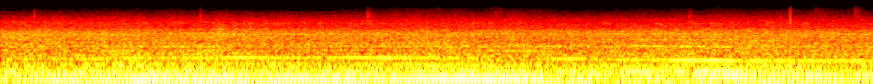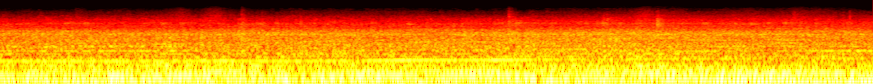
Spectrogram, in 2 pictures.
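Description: Tractor diesel engine running steadily while driving, heard from inside the cab, with a faint steady whine over the low engine hum.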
